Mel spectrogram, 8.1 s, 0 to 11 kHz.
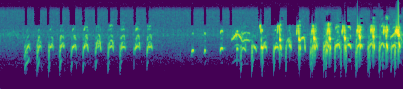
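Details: At an artificial osprey nest in Pohjois Satakunta, Finland, July 6, 2023, 12:31, nest camera: regular soft whistled chirps, a pause with a few single notes, then a louder, denser chattering run of overlapping calls.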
